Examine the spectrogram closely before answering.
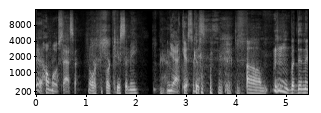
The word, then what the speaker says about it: Kissimmee: Or Kissimmee.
